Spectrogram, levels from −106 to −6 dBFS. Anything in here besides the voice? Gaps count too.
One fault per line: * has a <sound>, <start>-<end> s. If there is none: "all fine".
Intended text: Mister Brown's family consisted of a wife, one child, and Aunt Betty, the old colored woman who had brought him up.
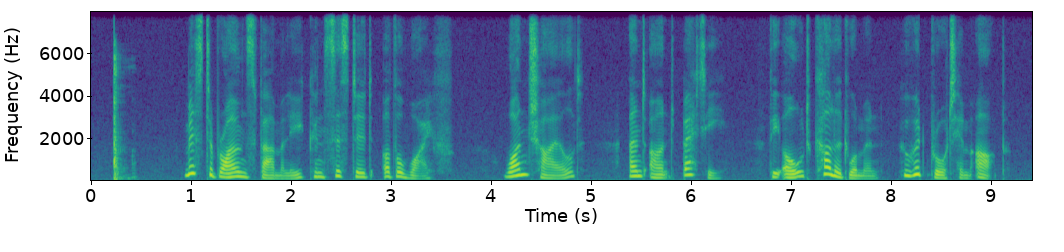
* has a tap, 0.2-0.5 s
